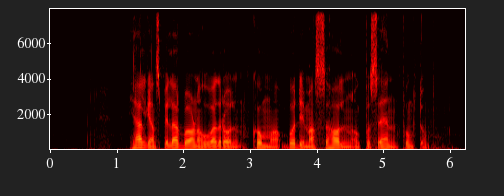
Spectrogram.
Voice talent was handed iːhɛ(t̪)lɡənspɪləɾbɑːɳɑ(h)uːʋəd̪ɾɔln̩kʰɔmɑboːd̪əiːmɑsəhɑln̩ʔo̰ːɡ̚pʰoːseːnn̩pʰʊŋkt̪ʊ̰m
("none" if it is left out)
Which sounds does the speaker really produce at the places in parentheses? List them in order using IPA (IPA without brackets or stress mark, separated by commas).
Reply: none, h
